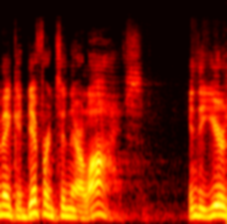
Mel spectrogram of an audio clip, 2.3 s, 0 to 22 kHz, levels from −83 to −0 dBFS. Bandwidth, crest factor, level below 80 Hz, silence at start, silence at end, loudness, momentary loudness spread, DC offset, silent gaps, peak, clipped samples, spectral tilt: 15 kHz; 18 dB; -66 dBFS; 0 s; 0 s; -20 LUFS; 19 LU; under 0.1%; none; -2 dBFS; under 0.1%; -6 dB/octave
